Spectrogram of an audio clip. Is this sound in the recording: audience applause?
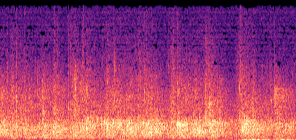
yes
